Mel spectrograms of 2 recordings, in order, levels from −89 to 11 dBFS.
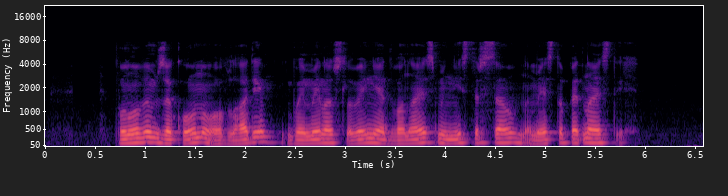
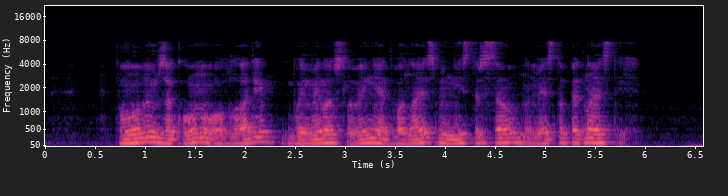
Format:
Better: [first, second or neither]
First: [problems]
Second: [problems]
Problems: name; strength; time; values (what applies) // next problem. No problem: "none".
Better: first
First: none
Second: room echo; dies away in 0.2 s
